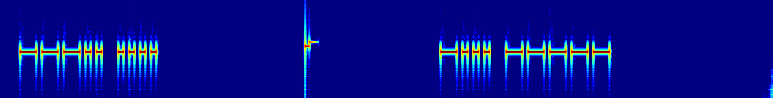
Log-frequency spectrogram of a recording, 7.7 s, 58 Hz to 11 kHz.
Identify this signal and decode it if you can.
Morse code, heard as a keyed tone, about 22 wpm, 700 Hz. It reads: 8 H B 0
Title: Single-Letter Single-Number 22wpm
